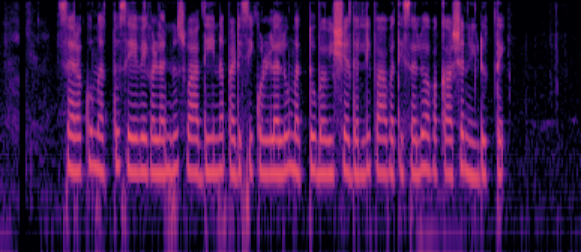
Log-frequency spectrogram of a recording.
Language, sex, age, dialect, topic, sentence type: Kannada, female, 18-24, Mysore Kannada, banking, statement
